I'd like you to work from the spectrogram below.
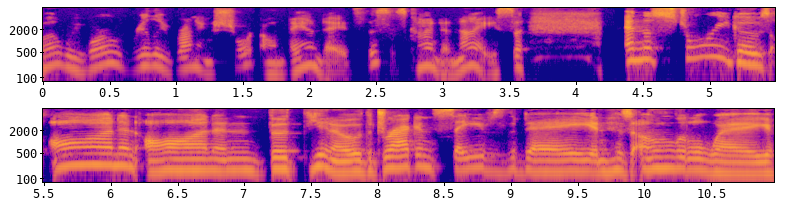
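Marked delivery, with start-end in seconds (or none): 0.0-3.5 very quiet muttered aside under the breath. Retelling a story where the nurse reacts to the dragon's band-aids, imitating a muttering nurse. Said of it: "the nurse under her breath is like".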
